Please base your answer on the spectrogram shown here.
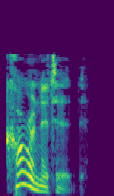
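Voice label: "coroneted", British English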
